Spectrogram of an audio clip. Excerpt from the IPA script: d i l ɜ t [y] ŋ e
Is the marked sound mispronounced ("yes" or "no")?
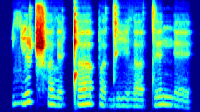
yes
